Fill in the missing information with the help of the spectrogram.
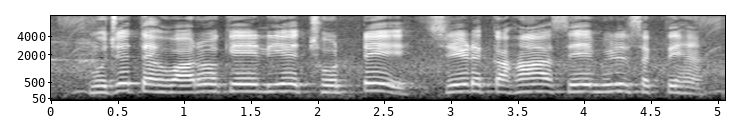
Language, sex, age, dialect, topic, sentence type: Hindi, male, 51-55, Awadhi Bundeli, banking, statement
